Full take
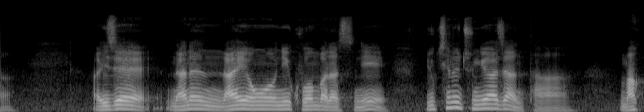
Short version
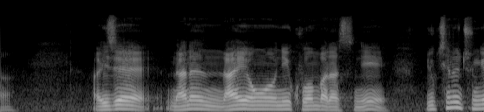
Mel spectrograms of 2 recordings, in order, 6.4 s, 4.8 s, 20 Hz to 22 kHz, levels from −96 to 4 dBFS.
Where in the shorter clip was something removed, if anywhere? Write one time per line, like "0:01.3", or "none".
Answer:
none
